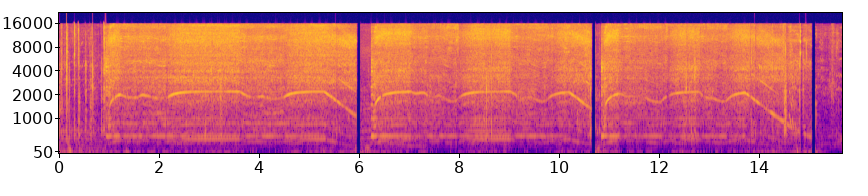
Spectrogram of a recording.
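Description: Table saw running and cutting wooden panels, its whine rising and falling in pitch as the wood is fed through the blade. The sound breaks off sharply three times and starts again.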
